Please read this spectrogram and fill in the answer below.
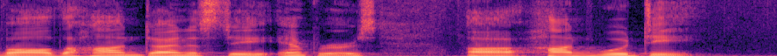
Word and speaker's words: Han Wudi: the Han Dynasty emperors, Han Wudi. Ti is pronounced D in Chinese. Han, the dynasty, Wu, Han Wudi, reigned for 55 years.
